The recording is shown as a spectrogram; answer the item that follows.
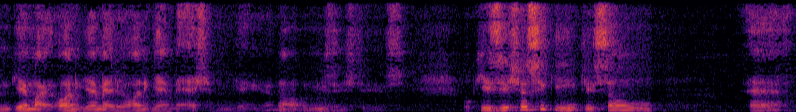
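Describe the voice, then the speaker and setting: A man speaks at medium pitch with a dark, mellow, somewhat breathy tone, his pitch swinging very widely and his loudness rising and falling sharply. His pace is fairly slow, broken by long, frequent pauses. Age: 60s. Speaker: poet. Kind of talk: testimony. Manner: halting.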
